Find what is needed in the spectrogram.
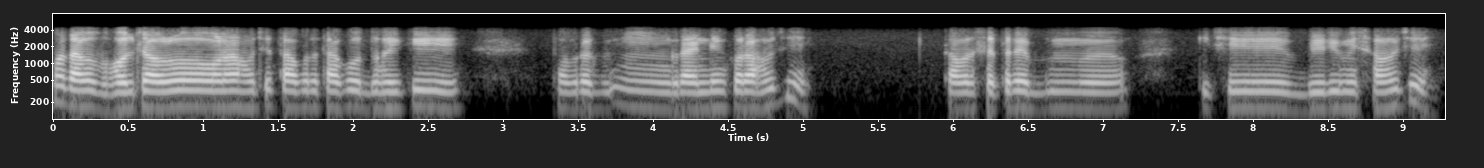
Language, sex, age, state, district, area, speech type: Odia, male, 30-45, Odisha, Subarnapur, urban, conversation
